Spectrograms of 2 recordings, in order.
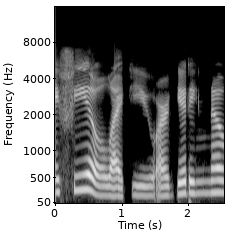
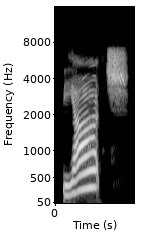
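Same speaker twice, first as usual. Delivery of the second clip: higher, louder playful sass; a teasing mock insult, higher and louder; sassy exclamation; 6 semitones higher, 4 dB louder than usual. Real, not acted. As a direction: toss it off with cheeky attitude. Sassy outburst at card pulled.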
